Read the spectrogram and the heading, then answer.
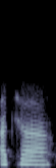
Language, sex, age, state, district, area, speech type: Hindi, female, 18-30, Bihar, Samastipur, urban, conversation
